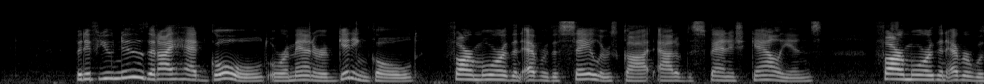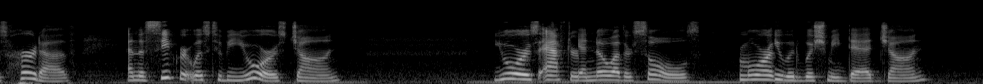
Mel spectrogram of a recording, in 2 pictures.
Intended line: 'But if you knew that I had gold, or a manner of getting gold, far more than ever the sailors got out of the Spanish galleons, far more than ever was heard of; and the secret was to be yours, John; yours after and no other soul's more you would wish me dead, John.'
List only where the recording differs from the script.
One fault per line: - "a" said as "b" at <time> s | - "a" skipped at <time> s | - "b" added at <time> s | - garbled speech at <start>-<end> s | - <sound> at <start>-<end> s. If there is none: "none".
none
